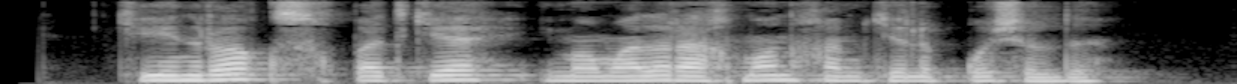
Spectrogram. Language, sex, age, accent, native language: Uzbek, male, 18-24, Toshkent viloyati, Uzbek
